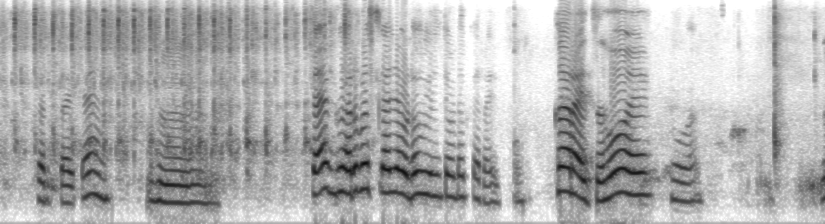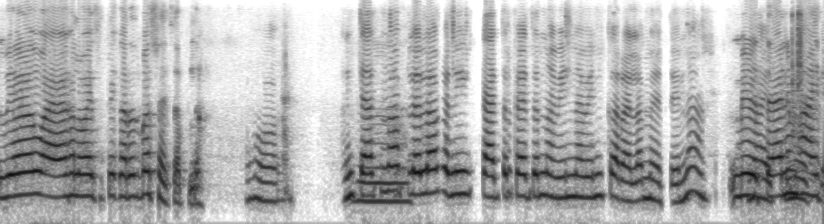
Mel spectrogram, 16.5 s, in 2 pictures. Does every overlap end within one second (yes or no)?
yes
